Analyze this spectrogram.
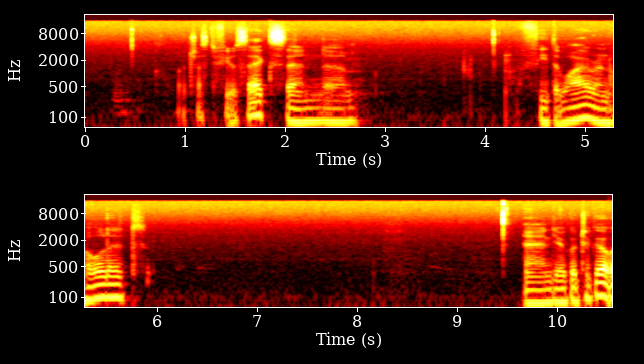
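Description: Small plastic parts click and tap as they are handled.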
